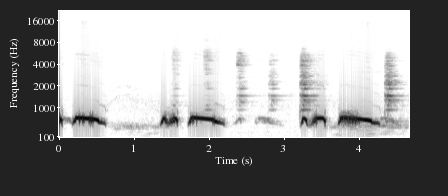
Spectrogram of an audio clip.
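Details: Spotted dove call for stimulating newly caught doves: two phrases, each a short doubled coo followed by a drawn-out, gently falling coo, separated by quiet low murmurs and faint chirps.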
